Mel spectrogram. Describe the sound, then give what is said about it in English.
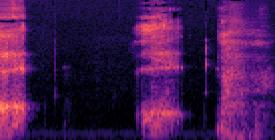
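A person vocally imitates a cat hacking up a hairball: three harsh, gagging bursts, fairly loud, separated by short silences. “that's a cat hairball.”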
